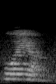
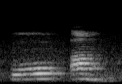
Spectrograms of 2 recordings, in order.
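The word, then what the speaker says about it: poem: Next word है पोएम, पोयम, सभी लोग बोलते हैं पोयम, इट is wrong. Correct pronunciation है इसका पोएम, पोअम, पोअम। तो यहाँ पोअम इस तरह से बोला जाएगा, पोअम, पोअम, ठीक है। तो यहाँ पोयम नहीं होता है, सही प्रोनाउंसिएशन होता है पोअम, पोअम।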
